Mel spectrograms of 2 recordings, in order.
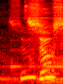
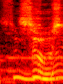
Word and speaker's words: Seuss: here's a fun fact Zeus is supposed to rhyme with voice not Goose the doctor never minded that people mispronounced it a creative kid Dr Seuss was born Theodore Ted Zeus Geisel on March 2nd 1904.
